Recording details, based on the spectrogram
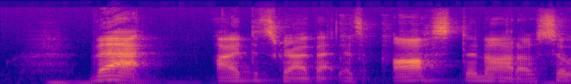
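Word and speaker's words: ostinato: I describe that as ostanado. So it's spelled Austin. There might be two T's there. Yeah. Austinado. And you say it like the city Austin. And then like a car. Austin auto.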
